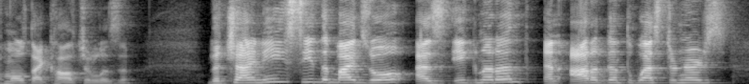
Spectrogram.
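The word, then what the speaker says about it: 白左: Baizuo, pronounced Baizuo, is a Chinese epithet meaning naive, Western educated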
